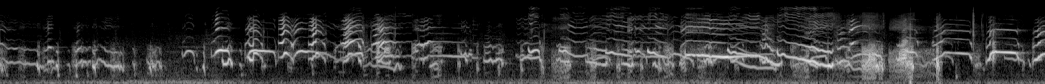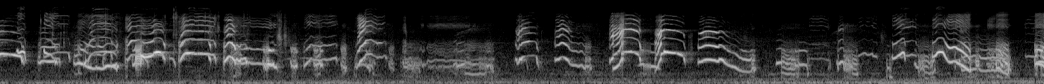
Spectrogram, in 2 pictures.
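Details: Litter of newborn puppies, hungry and suckling from their mother in a pagoda stupa, Siem Reap, Cambodia; continuous chorus of wavering whines and squeals from many pups, with a few lower growly moans mixed in.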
